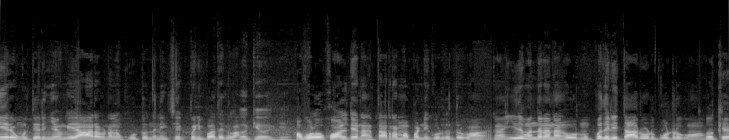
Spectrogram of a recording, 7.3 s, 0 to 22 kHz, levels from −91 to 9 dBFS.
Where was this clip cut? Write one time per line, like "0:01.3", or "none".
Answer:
0:04.9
